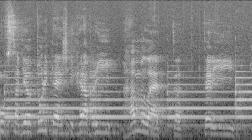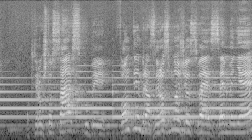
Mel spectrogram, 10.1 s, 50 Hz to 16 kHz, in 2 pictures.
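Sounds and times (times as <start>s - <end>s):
higher ringing tones: 0.0s - 10.0s
sustained ringing tones: 0.0s - 10.0s.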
